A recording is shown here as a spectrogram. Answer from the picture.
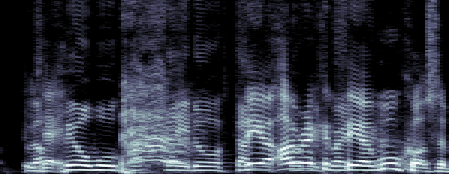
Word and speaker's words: Seedorf: Seedorf.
